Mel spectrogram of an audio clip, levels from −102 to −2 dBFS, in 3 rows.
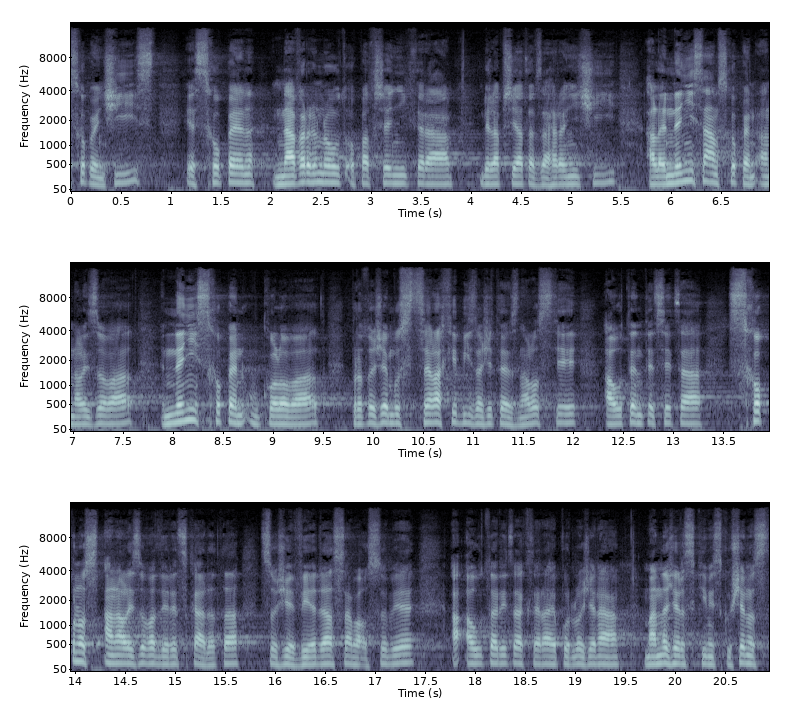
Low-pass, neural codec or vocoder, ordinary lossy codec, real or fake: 14.4 kHz; none; MP3, 96 kbps; real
